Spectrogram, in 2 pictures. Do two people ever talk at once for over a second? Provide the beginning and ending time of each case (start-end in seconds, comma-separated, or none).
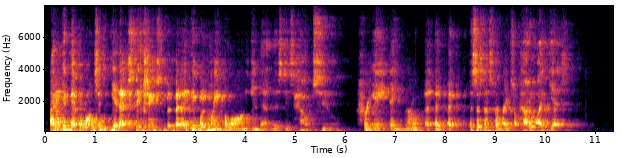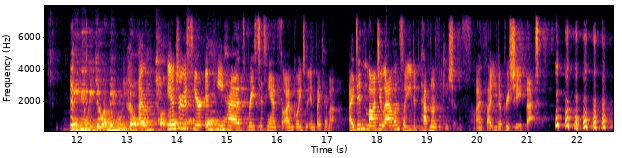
13.8-15.1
